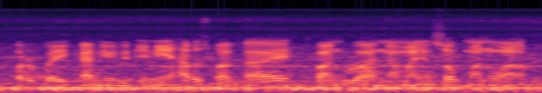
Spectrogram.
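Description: Loud background noise runs throughout. Over it, a man speaks at a fairly quick pace. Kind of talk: casual vlog tour. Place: open country. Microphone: phone near.

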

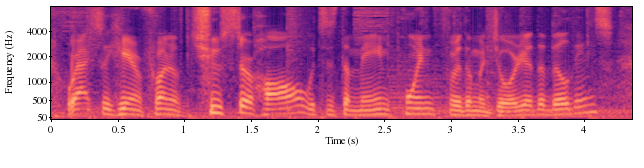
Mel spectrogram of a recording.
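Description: Very fast speech from a man, dry with no echo and faint music in the background. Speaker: campus tour guide. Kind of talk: tour presentation to camera. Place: street.

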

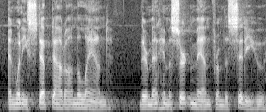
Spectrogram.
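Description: A man speaks quietly at a fairly low pitch. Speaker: pastor. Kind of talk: sermon. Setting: church. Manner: slow and quiet to save voice. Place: church. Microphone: podium.

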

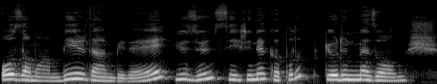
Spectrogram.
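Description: Medium in pitch, a woman speaks in a dark, mellow tone. Her pace is fairly slow, her intonation lively.

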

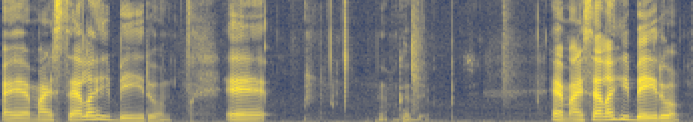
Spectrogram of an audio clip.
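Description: A woman speaks at a very slow pace with ordinary pitch variation, leaving long, frequent pauses. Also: medium pitch for a woman. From Brazil. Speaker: podcast host. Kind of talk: reading out listener questions; casual chat. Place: studio. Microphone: studio mic.

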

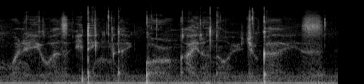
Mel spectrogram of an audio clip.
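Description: A soft-spoken man whispering, dry sound with no echo, and noticeable background noise. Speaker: ASMR creator. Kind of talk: soft-spoken ASMR intro chat. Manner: soft close-mic ASMR whisper. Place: home room. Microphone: studio mic.

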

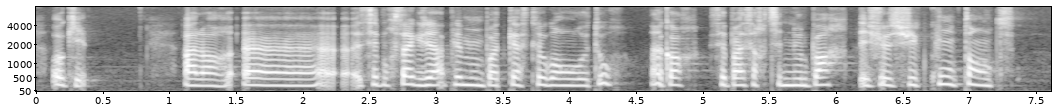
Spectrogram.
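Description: The tone is dark and mellow, delivered at a fairly slow pace in a monotone, flat intonation. Loudness stays very even over a quiet background. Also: woman, high pitch for a woman. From France. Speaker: YouTuber; vlogger. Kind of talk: vlog to camera; casual vlog chat. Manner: hesitant, many fillers. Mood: firm, indignant but calm. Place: home room. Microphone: lapel.

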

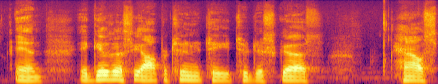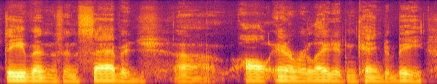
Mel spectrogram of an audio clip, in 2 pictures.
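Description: A man speaks against a quiet background. His tone is dark and mellow. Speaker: presenter. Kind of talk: tutorial. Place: studio.

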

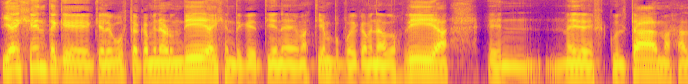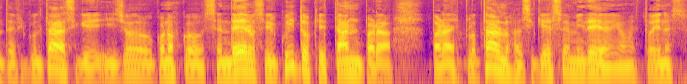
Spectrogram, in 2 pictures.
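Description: A man speaks with ordinary pitch variation. The sound is dry with no echo, and the background is quiet. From Argentina, Jujuy highlands. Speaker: mountain guide. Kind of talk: interview. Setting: studio. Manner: halting, many repetitions and fillers. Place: studio. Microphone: lapel.

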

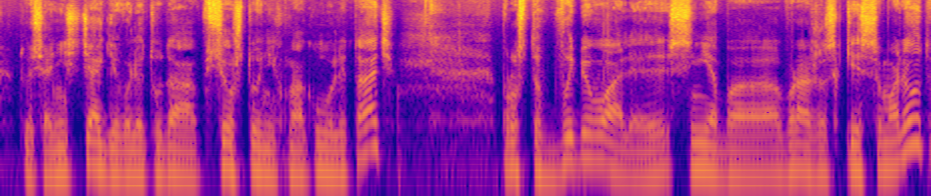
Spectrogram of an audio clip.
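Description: The voice is somewhat breathy, with a dark, mellow tone and ordinary pitch variation at a moderate pace. The sound is dry and close, with no echo. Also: man. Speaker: journalist. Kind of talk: casual chat.

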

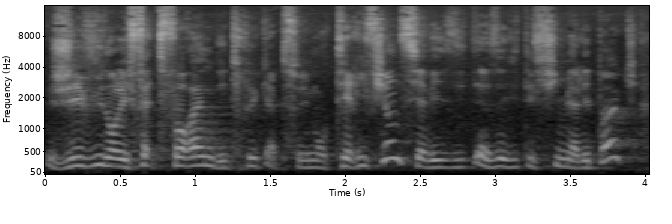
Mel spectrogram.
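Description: A man speaks with a high pitch. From Paris suburbs, France; France. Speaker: pharmacy association president and local councillor; talk show panelist. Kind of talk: TV panel debate. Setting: TV studio. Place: studio. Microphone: lapel.

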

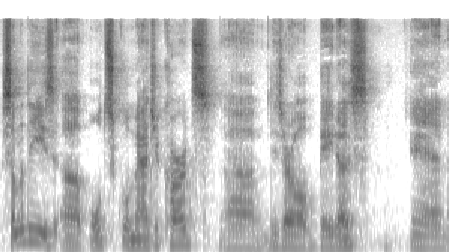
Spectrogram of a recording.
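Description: A man speaks in a plain, everyday voice, fairly low in pitch with ordinary pitch variation. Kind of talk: casual vlog chat. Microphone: phone near.

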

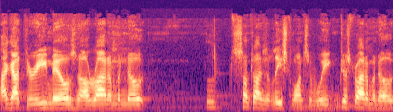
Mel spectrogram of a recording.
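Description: A man with a fairly high voice talks very fast in a flat monotone, with faint music in the background. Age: 60s. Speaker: pastor. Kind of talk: sermon. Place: church.

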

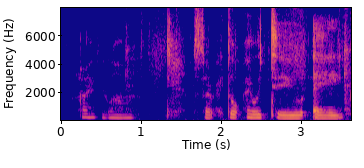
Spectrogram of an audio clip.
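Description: Whispering, a woman speaks at a very slow pace. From England. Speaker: ASMR creator. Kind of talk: ASMR soft-spoken show and tell. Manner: soft-spoken, partly whispered. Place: home room. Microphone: studio mic.

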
